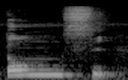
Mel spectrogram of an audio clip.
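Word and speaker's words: 东西: timur-xiii ini artinya barat kalau kita gabungkan tongsi untuk si ini harus piringan kan bunyinya jadi tongsi kalau kita baca 11 tung Sisinya natung artinya Timur si artinya barat tongsi timur-barat tapi kita bacanya dengan nada ringan tongsi ini artinya adalah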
